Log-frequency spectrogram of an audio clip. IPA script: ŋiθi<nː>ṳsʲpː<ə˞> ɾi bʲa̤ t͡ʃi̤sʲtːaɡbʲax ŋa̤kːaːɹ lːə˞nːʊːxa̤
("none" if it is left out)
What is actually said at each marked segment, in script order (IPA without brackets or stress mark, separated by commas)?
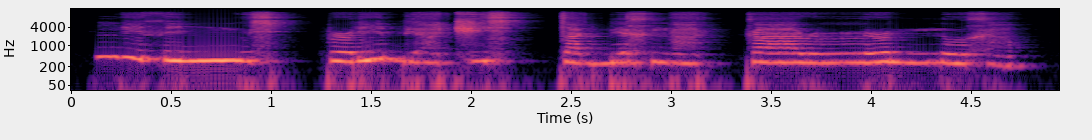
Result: nː, ə˞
